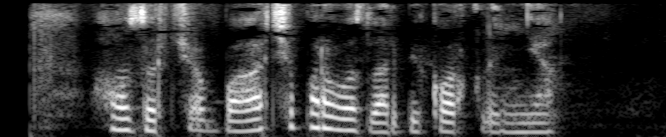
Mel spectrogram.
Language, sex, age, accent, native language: Uzbek, female, 19-29, Toshkent shahri, Uzbek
